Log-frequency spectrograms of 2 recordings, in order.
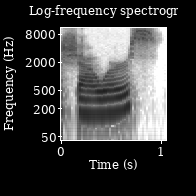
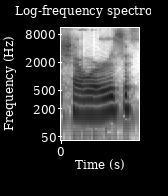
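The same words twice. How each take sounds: First: The word ends with a hissing S sound. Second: The word ends with a buzzing Z sound. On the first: The speaker calls it wrong. "we don't say showers" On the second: The speaker calls it right. "putting the Z on the end"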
